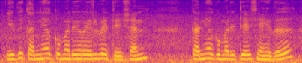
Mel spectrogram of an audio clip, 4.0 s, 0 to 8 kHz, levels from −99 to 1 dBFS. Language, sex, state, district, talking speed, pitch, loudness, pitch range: Tamil, female, Tamil Nadu, Kanyakumari, 105 wpm, 210 Hz, -12 LUFS, 200-225 Hz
